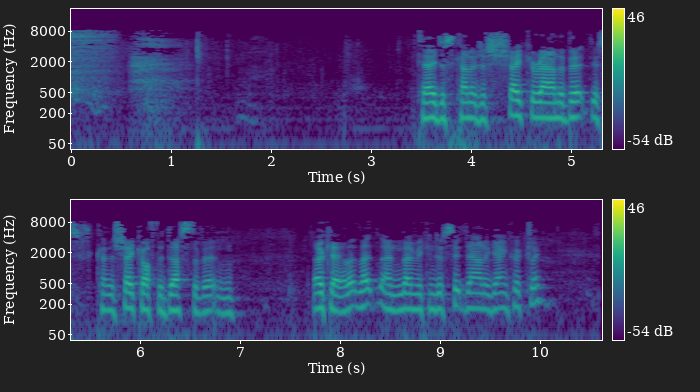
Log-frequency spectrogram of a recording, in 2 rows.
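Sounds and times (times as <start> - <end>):
group of people standing together taking a deep breath in: 0.0 - 1.9
speech: 3.6 - 7.1, 7.8 - 10.2.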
